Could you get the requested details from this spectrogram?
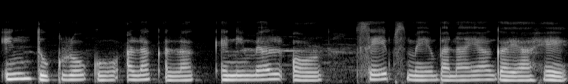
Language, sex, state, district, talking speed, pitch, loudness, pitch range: Hindi, female, Arunachal Pradesh, Lower Dibang Valley, 125 wpm, 210 Hz, -15 LUFS, 195-220 Hz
